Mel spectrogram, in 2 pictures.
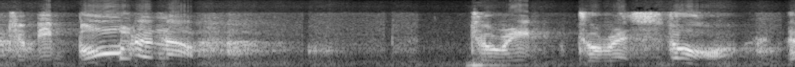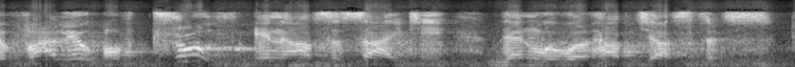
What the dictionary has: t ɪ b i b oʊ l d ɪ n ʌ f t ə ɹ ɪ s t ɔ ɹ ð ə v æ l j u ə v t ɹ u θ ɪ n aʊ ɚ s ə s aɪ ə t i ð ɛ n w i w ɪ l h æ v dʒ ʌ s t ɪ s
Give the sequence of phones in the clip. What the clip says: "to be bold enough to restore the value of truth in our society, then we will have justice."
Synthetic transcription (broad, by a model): t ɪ b i b oʊ l d ɪ n ʌ f t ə ɹ ɪ s t ɔ ɹ ð ə v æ l j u ə v t ɹ u θ ɪ n aʊ ɚ s ə s aɪ ə t i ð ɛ n w i w ɪ l h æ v dʒ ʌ s t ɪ s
